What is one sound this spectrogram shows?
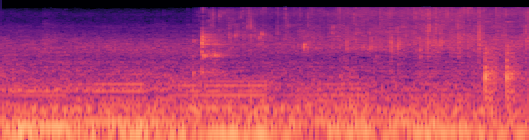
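Pieces of meat sizzle as they drop into a hot pan.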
